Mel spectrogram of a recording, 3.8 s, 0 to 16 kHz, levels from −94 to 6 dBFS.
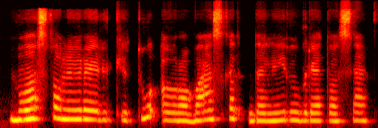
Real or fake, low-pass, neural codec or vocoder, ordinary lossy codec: fake; 14.4 kHz; codec, 44.1 kHz, 2.6 kbps, SNAC; Opus, 32 kbps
